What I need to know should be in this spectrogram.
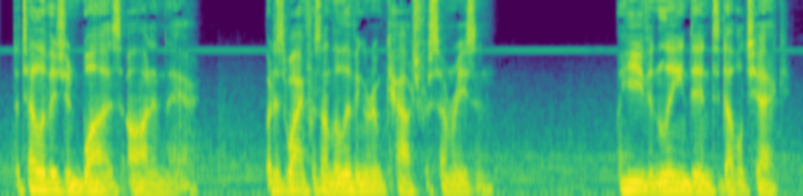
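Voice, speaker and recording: A man reading a scripted dark fiction story as the narrator of a horror podcast. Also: mid-range voice, vocal fry.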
